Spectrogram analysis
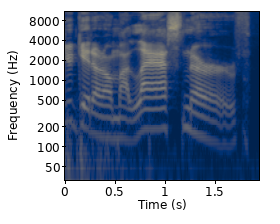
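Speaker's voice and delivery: loud, very slow, sassy voice with attitude. Speaker riffs on how a lake's name sounds: imitating a sassy woman. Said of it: "sounds like the type of person that'd be like".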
